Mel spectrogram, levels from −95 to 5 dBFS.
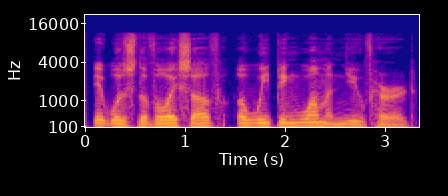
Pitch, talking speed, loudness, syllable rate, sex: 105 Hz, 180 wpm, -17 LUFS, 4.3 syllables/s, male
